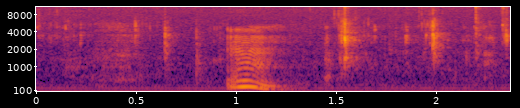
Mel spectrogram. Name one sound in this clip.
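A young woman hums with pleasure while eating.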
